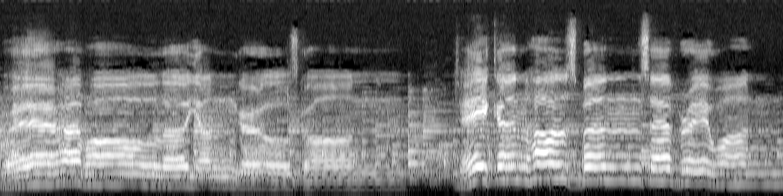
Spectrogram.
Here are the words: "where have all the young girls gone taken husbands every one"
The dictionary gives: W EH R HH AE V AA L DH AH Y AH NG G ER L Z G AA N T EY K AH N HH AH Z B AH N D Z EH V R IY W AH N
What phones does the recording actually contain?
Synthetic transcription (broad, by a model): W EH R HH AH V AA L DH AH Y AH NG G ER L Z G AA N T EY K AH N HH AH Z B AH N D Z EH V R IY W AH N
